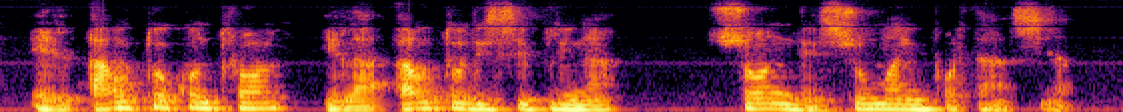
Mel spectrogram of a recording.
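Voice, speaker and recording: A man with a non-native accent speaks at a very slow pace and medium pitch, somewhat breathy. The background is quiet. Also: ordinary pitch variation. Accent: foreign accent in Spanish. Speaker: international conference speaker, doctor. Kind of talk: conference presentation. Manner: halting.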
